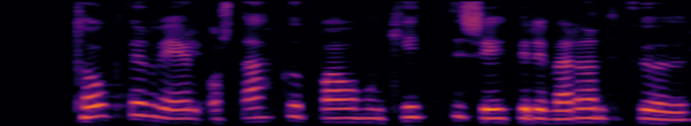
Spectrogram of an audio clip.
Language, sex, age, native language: Icelandic, female, 30-39, Icelandic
